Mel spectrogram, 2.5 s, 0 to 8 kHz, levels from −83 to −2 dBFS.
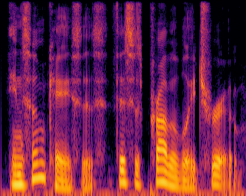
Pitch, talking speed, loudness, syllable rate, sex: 110 Hz, 170 wpm, -17 LUFS, 4.9 syllables/s, male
